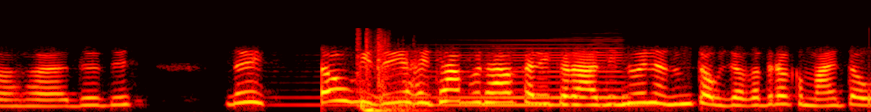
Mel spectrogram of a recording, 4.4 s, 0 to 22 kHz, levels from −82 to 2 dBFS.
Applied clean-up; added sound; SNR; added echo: none; Bowed string instrument + Gunshot, gunfire; 9 dB; none.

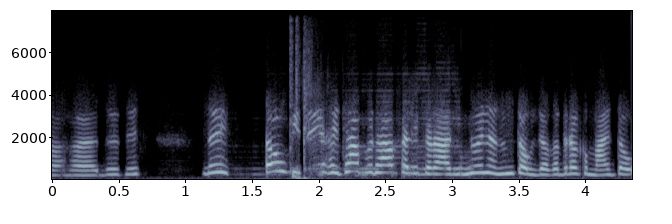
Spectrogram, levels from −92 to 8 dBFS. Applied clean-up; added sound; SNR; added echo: neural diffusion model UNIVERSE++.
